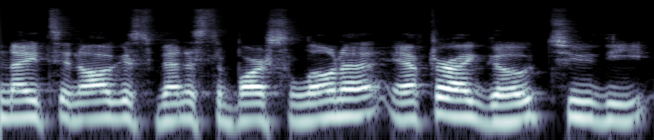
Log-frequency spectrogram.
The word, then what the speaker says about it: Barcelona: Tony Diaz heading to Barcelona tomorrow night, or Barcelona, as it's supposed to be pronounced, which I hate.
